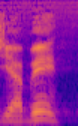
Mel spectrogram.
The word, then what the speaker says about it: Yahweh: vocales de Adonai y apareció el nombre de Yahweh, que nosotros pronunciamos Yahvé, que significa Jehová.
